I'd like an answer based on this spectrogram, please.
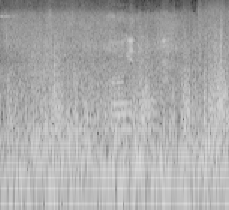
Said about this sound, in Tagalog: Mahangin mo.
